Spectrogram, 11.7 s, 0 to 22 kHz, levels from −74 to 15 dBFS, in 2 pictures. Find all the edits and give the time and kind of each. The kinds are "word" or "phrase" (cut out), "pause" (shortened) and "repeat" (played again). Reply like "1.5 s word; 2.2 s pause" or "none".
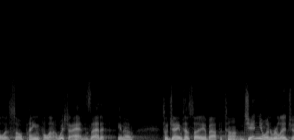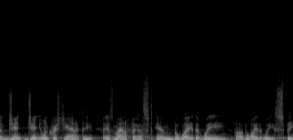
2.3 s pause; 3.8 s phrase; 7.9 s word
